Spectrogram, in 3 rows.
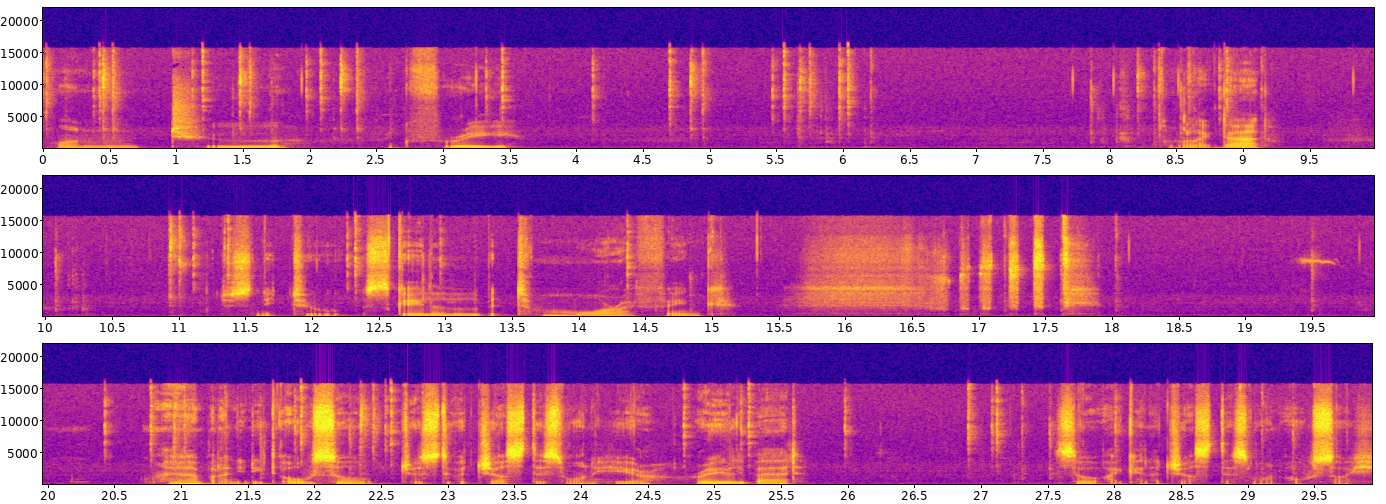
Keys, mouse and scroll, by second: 0.3 s, 1.3 e, 2.0 s, 3.9 click, 4.7 s, 5.5 Tab, 5.6 scroll down 3, 5.8 click, 6.0 middle click, 7.9 scroll up 5, 8.2 shift+middle click, 8.6 click, 9.0 middle click, 10.0 scroll down 2, 10.8 scroll down 1, 10.8 b, 12.1 click, 12.8 click, 14.4 middle click, 16.8 scroll up 3, 17.0 middle click, 17.8 middle click, 20.2 click, 20.8 Tab, 21.0 scroll up 2, 21.1 middle click, 21.7 click, 21.9 middle click, 22.2 Tab, 22.4 click, 22.6 middle click, 23.6 click, 25.0 click, 25.8 click, 26.9 click, 27.1 middle click, 27.8 click, 28.9 middle click.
